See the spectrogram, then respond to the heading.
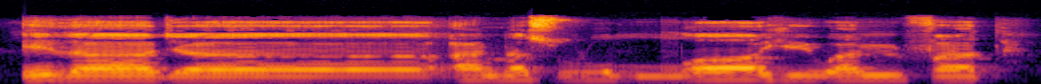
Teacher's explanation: اس سے پہلے را کے اوپر پیش ہے تو لفظ اللہ کو جب پڑھیں گے تو تفخیم پڑھیں گے، موٹا پڑھیں گے۔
